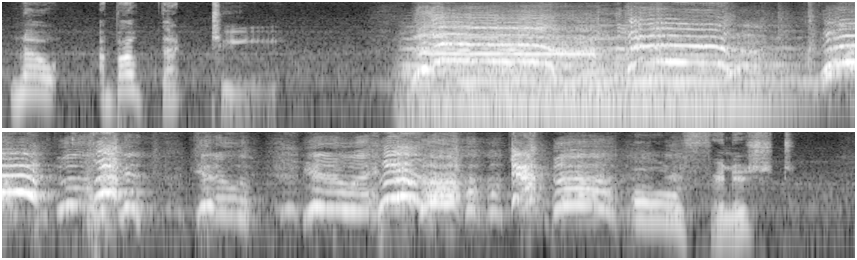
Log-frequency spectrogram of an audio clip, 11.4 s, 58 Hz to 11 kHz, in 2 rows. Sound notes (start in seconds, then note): 2.6 screaming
